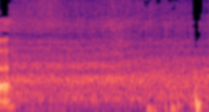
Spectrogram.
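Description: Steady rushing noise of a car driving away over a wet road, with a soft knock near the end.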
